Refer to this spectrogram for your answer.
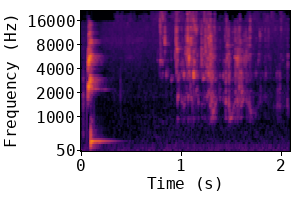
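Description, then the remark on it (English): A single ringing clink of glass, then after a short pause 125-proof whiskey pours with a soft, uneven gurgling splash into a glass for about a second. No one speaks. “So I'm gonna get it poured, and let's go in and see, is this whiskey any good for $30?”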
